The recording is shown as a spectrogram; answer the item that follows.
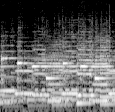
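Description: Instrumental music from a trio of guitar, clarinet and piano: a quick melody of short notes over a bass line that steps from note to note.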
